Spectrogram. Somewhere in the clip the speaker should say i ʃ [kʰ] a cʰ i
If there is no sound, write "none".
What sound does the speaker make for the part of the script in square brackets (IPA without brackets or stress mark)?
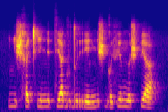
x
